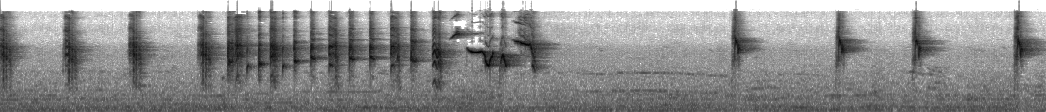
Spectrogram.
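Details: Long-tailed shrike giving lively song full of mimicry, used to stir other shrikes to sing; spaced sharp notes build into a rapid string of high chips and buzzy twists, then slow single chips.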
